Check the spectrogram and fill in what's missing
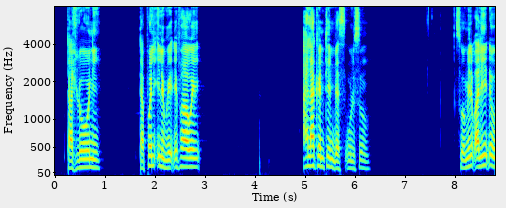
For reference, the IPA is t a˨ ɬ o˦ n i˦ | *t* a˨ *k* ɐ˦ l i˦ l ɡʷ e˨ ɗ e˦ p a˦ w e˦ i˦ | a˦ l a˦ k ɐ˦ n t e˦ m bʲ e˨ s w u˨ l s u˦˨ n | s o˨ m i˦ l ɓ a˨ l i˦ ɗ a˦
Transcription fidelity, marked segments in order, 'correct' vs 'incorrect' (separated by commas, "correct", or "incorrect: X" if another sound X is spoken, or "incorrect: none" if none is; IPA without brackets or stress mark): correct, incorrect: p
